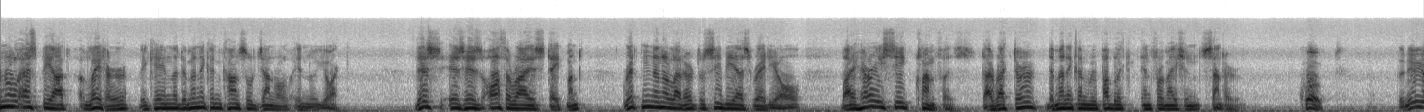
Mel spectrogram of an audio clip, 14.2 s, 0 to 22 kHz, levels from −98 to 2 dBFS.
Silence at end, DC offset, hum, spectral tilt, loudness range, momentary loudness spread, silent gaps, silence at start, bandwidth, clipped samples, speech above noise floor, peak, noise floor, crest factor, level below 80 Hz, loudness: 0 s; 0.5%; none; -8 dB/octave; 2 LU; 9 LU; none; 0 s; 8.2 kHz; under 0.1%; 23 dB; 0 dBFS; -33 dBFS; 10 dB; -34 dBFS; -11 LUFS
